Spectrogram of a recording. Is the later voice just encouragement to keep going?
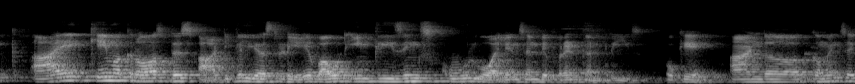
Yes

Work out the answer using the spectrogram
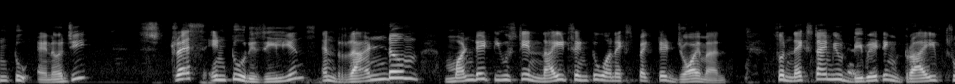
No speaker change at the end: Yes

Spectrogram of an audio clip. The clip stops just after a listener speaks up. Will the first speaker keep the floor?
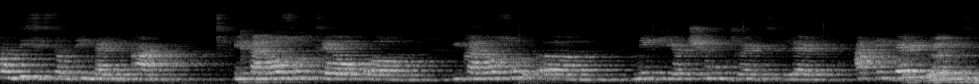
Yes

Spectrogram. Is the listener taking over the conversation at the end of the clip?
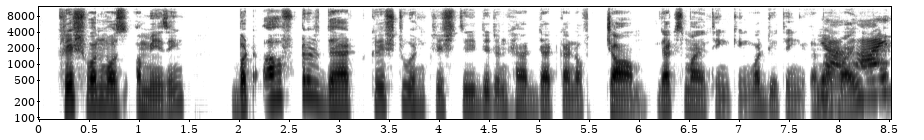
Yes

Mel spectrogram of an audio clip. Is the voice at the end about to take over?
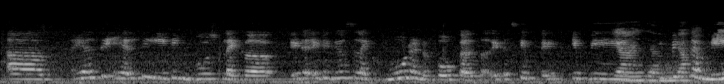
Yes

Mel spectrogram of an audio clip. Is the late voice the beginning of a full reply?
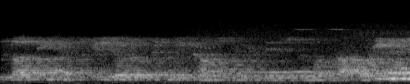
No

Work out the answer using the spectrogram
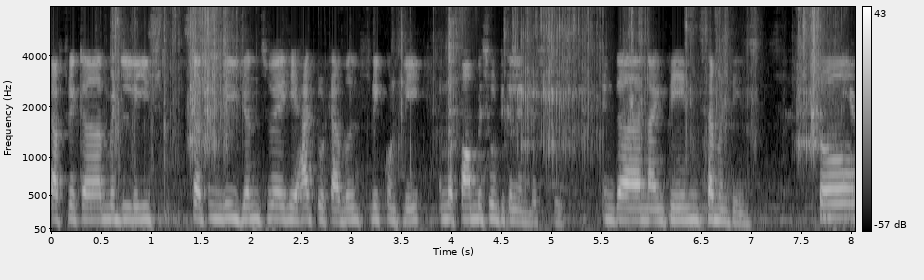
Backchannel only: Yes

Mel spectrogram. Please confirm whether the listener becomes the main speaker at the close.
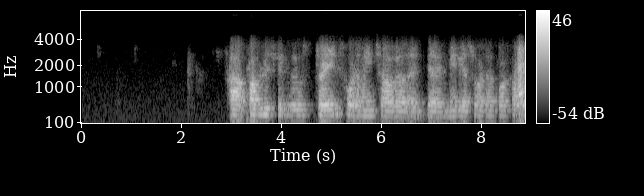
Yes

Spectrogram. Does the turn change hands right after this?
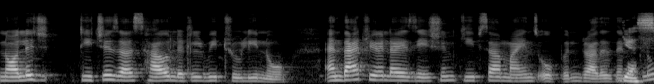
Yes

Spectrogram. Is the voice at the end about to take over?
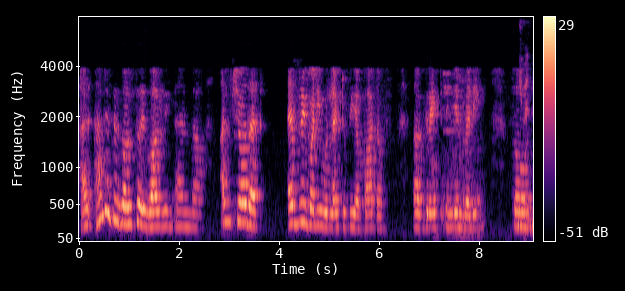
No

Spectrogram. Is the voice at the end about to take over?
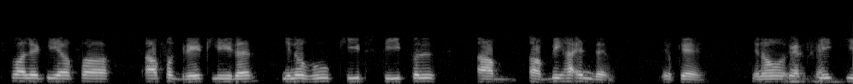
No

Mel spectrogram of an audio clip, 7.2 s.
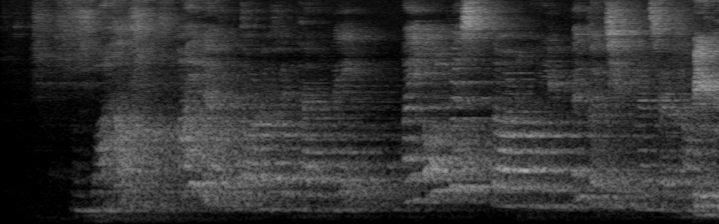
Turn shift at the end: Yes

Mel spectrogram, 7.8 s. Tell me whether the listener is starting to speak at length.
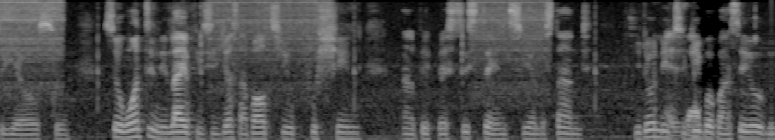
No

